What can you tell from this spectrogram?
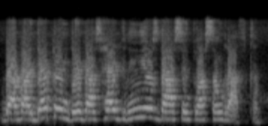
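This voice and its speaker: A woman's voice: on the high side, a little mellow, rough recording. A woman teacher from Brazil giving a remote grammar lesson, explaining patiently and speaking to her students directly. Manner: slow, explanatory, addresses students as "pessoal".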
